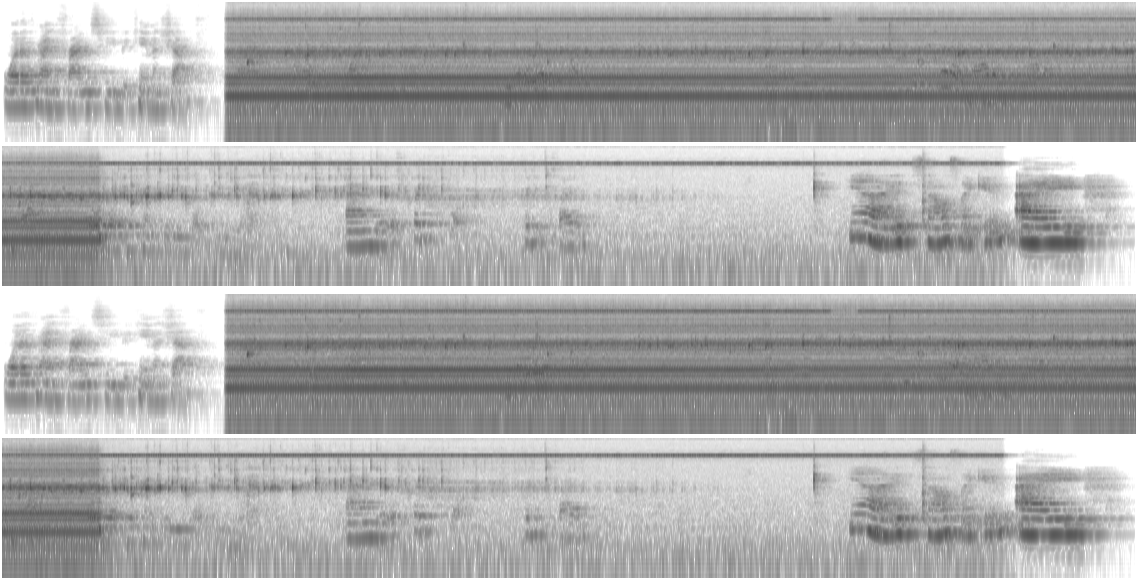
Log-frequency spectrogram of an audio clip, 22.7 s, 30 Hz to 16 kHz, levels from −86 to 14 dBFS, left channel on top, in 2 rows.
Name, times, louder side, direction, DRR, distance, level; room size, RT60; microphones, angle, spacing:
voice 1, 0.0-2.0 2.3-4.6 5.0-6.7 7.4-10.9 11.4-14.5 14.8-15.9 16.5-17.2, left 1 dB, 50° left, -1 dB, 1.6 m, -40 dB
sound 1, 2.2-21.4, right 2 dB, 10° right, 0.6 m, -24 dB
voice 2, 19.8-22.5, left 2 dB, 25° left, 0 dB, 2.7 m, -29 dB
13.0 x 10.0 x 4.1 m, 0.86 s
head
